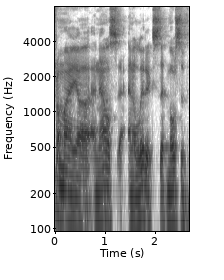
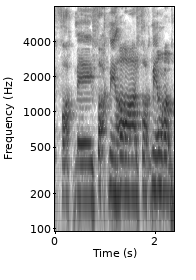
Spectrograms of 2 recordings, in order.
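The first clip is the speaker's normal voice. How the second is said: put-on shrill, slow, stretched-out cries, very high shouting; 12 semitones higher than usual. Retelling what a partner shouted during sex: imitating someone shouting. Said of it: "she's, like, shouting, like".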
